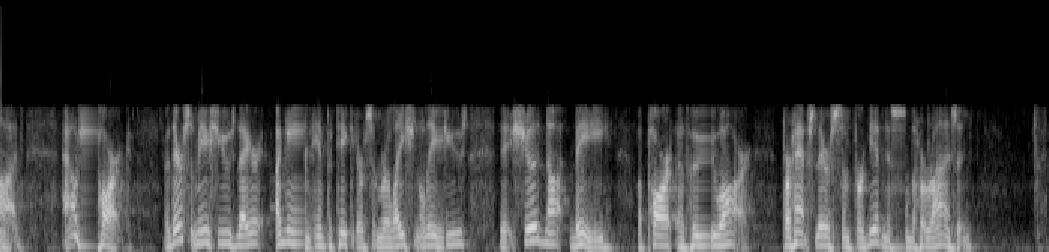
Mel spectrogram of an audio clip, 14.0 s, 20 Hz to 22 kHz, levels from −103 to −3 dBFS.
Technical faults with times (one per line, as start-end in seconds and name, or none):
0.00-13.99 iLBC codec
1.07-1.30 lost iLBC frames
3.90-4.08 lost iLBC frames
5.82-5.94 lost iLBC frames
9.33-9.49 lost iLBC frames
11.91-12.07 lost iLBC frames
